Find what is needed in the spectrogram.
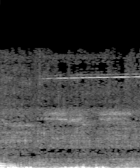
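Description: Wind buffeting the microphone, a low uneven rumble with a few dull knocks from the camera being handled.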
